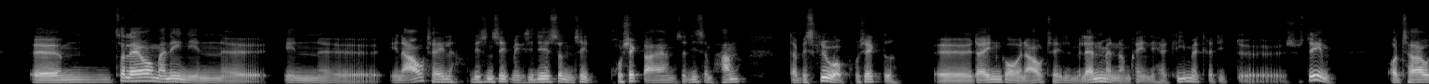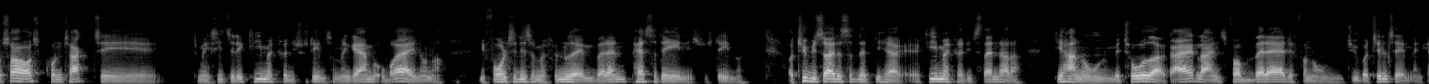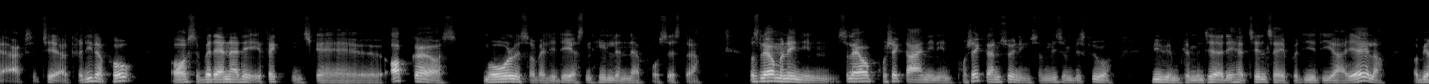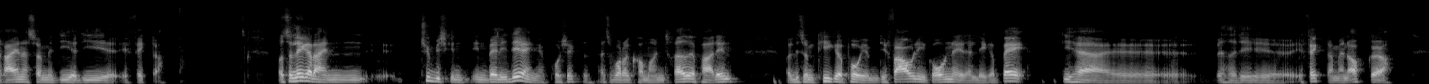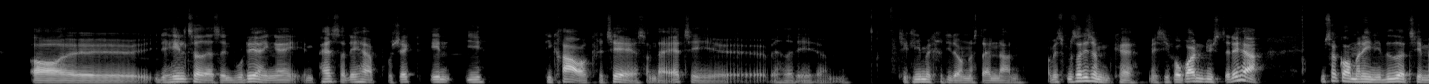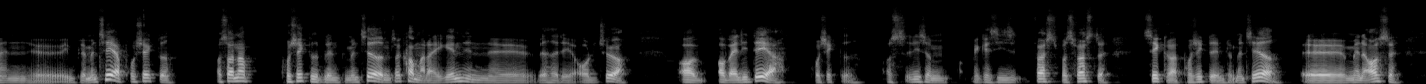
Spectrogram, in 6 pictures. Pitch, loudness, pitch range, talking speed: 110 Hz, -24 LUFS, 95-125 Hz, 200 wpm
